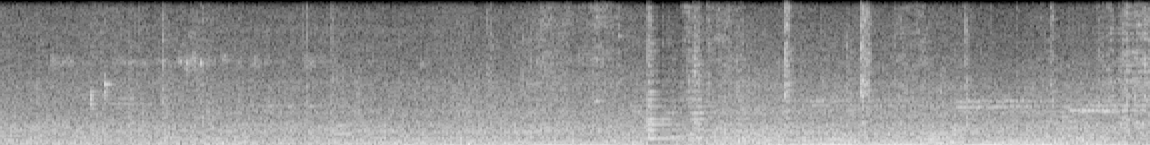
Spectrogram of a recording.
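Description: Roadside traffic noise, with a vehicle engine's low steady hum coming in about two and a half seconds in. A metal spatula clinks once against the iron griddle about four seconds in.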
